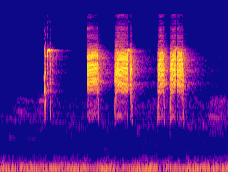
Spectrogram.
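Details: Black francolin, known locally as Sindhi or Kala teetar, giving a harsh, grating call: one short high note, then three loud rasping bursts in quick succession, the last two paired, over faint low hum.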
